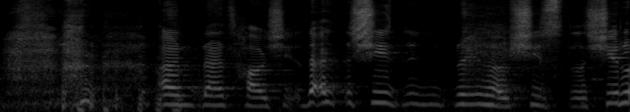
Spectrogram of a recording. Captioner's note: laughter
